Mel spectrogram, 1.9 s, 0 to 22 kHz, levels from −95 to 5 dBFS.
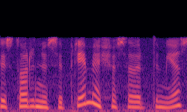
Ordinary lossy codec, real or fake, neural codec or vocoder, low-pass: AAC, 48 kbps; real; none; 5.4 kHz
